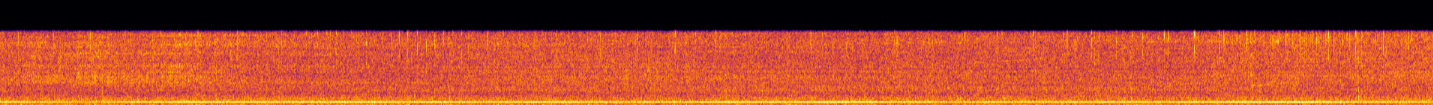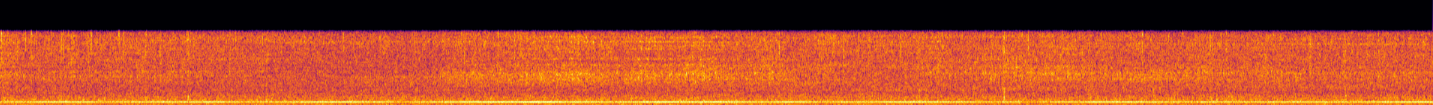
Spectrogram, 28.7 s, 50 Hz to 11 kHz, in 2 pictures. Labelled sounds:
9.8	10.7	killer whale, southern resident, 1.9 to 6.4 kHz

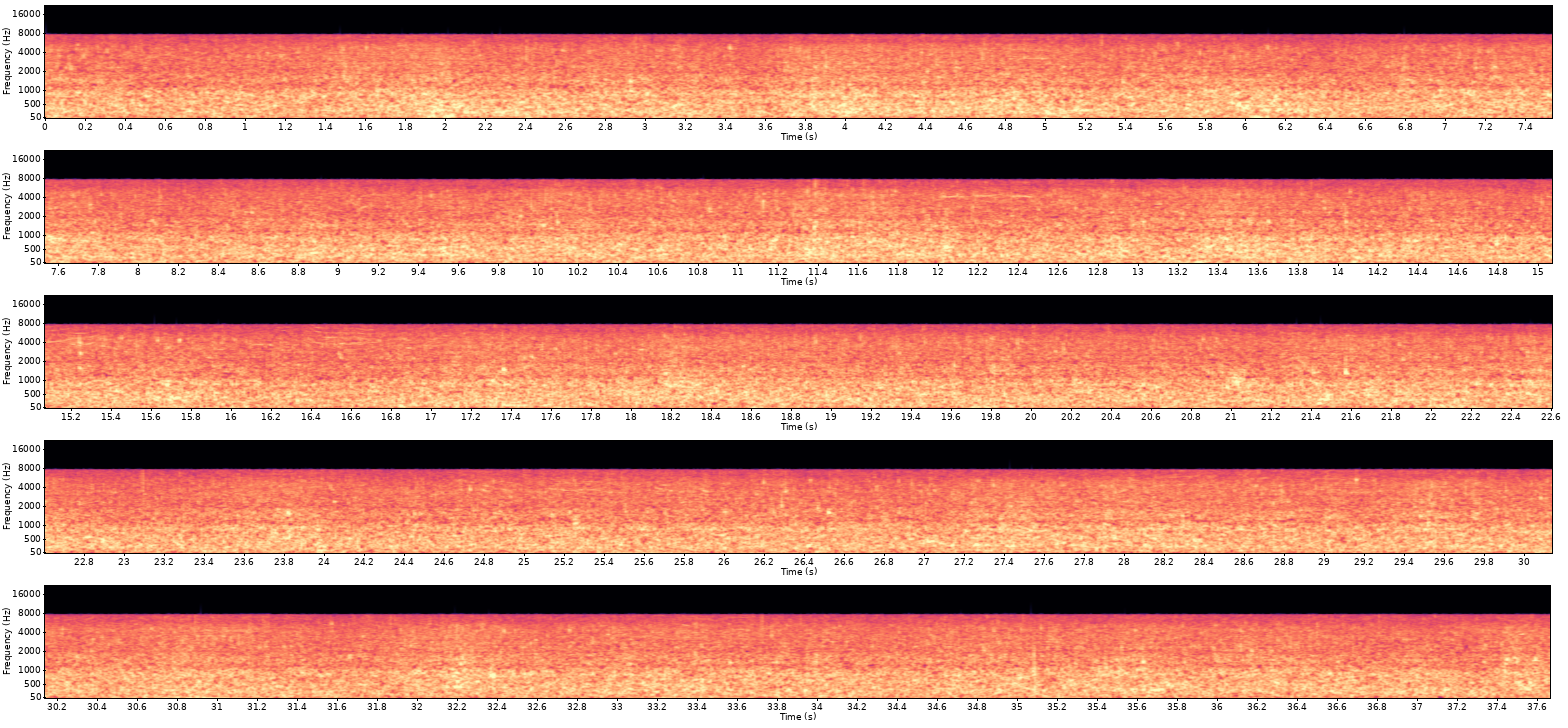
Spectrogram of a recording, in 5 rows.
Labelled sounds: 16.4	16.7	Pacific white-sided dolphin, 3.7 to 6.0 kHz
25.1	25.4	Pacific white-sided dolphin, 3.5 to 3.9 kHz

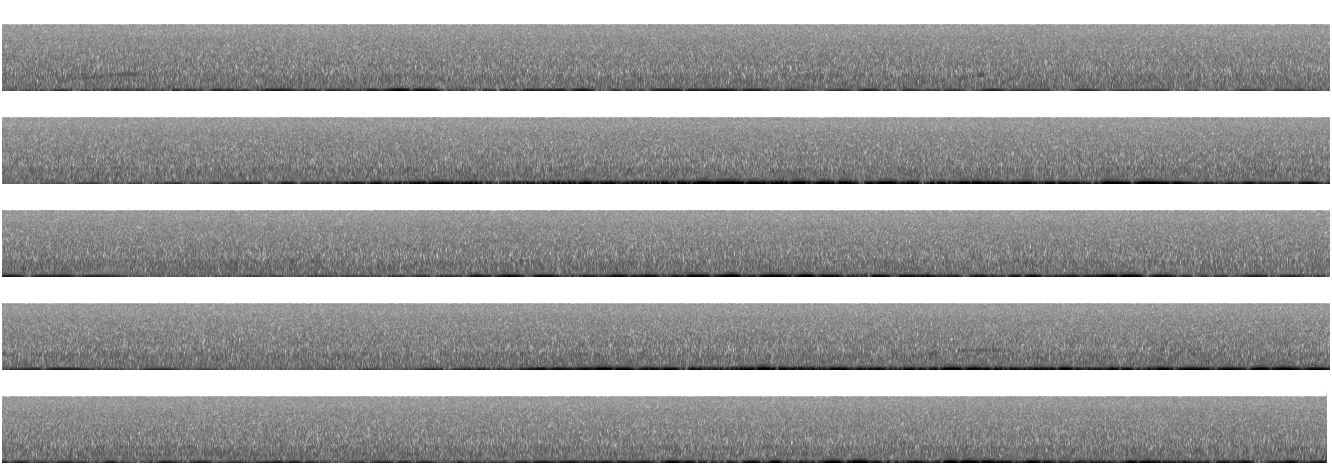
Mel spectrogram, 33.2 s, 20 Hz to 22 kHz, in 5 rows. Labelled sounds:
24.7	24.9	humpback whale, 0.86 to 0.96 kHz

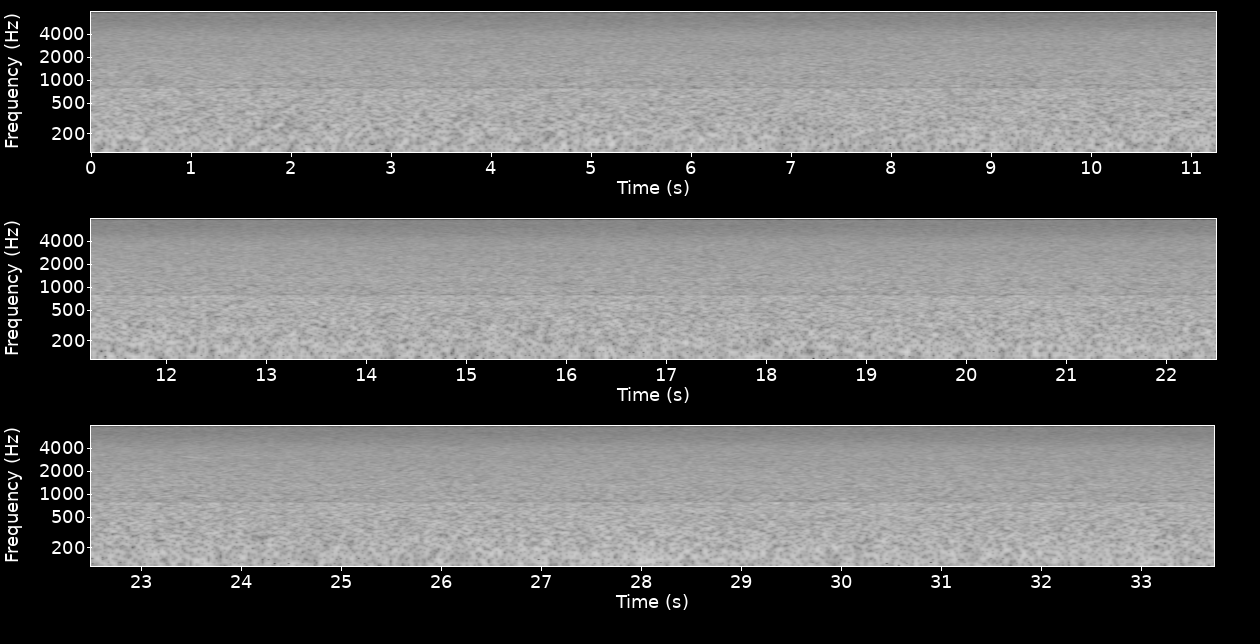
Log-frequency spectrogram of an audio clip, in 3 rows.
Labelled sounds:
23.4	23.7	humpback whale, 2.9 to 3.2 kHz

